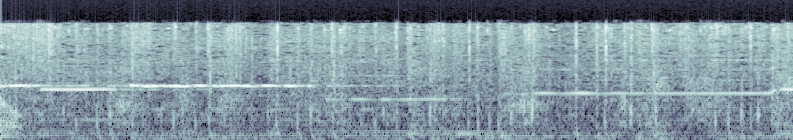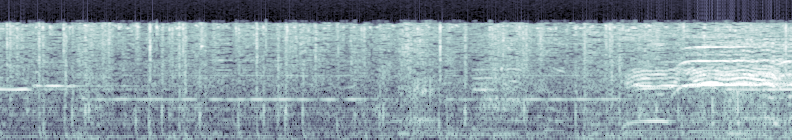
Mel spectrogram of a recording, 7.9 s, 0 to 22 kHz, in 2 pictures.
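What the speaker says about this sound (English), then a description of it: "Run, Roach." A horse gallops with a steady clip-clop of hooves and neighs loudly in The Witcher 3 video game, while a voice urges it on and the hoofbeats swell toward the end.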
